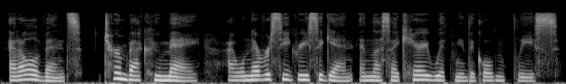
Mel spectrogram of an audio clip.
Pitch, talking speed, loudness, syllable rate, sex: 190 Hz, 220 wpm, -18 LUFS, 5.9 syllables/s, female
